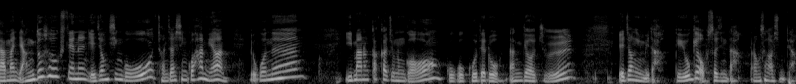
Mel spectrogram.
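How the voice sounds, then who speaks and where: A woman's somewhat breathy voice at a very fast pace, with very wide pitch swings. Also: medium pitch for a woman. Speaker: tax law lecturer, accountant. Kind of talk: lecture.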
